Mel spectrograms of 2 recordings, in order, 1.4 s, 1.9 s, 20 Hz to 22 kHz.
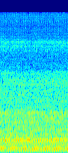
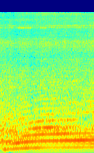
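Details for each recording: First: Honda CD70 motorcycle just after fitting the carburetor, kick-started: small single buzzes at a brisk, steady idle without hunting; idle set too high after carb fitting, to be lowered with the carburetor adjustment. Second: Honda CD70 after installing a new carburetor and setting it: single revs cleanly up and settles back, pitch rising and falling smoothly with no stumble or misfire; healthy revving, carburetion set right.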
